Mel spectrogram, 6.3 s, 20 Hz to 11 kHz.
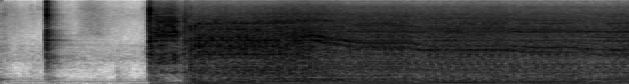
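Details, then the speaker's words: John Deere 4600 compact tractor diesel with a long-standing crank-no-start, after replacing the thermistor behind the fuse box: short crank, fires at once and settles into a steady, even idle with no stumbling; normal start and idle. "Look at that. The tractor works. Maybe it was a thermister after all."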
